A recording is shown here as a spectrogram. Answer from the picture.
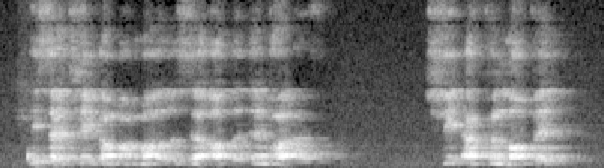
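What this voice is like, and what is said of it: Put-on Irish accent. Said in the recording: “That's in my Irish accent.”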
